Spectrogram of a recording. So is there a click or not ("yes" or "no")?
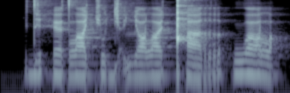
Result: yes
